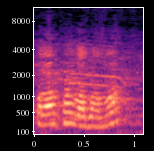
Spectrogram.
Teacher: आपका ओष्ठ जो था ऊपर नीचे लिप्स आपस में स्पर्श करता है। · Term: पवर्ग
